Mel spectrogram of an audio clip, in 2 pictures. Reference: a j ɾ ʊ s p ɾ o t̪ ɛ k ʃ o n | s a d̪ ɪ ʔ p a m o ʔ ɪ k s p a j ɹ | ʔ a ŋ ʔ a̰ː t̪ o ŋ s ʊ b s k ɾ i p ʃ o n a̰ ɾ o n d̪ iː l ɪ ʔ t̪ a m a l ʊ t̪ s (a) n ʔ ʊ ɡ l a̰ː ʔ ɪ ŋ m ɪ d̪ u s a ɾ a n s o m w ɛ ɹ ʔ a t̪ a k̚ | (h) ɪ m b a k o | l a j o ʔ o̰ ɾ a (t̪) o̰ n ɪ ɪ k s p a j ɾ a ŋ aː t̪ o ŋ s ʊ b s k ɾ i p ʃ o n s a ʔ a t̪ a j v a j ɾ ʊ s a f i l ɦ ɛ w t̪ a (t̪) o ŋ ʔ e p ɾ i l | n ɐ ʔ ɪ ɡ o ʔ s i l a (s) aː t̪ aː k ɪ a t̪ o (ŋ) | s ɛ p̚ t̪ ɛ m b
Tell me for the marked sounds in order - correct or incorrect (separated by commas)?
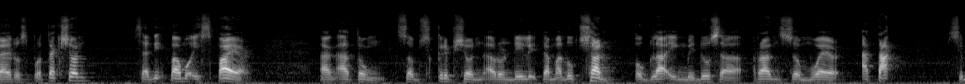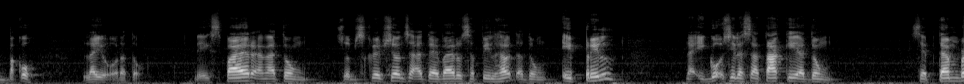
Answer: correct, incorrect, correct, correct, correct, correct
